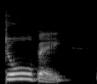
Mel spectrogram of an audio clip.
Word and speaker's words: Dolby: Dolby is pronounced Dorby in the local dialect, and Dawlish Cashan, Irving's farmhouse, was known locally as Dorby Spook House.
